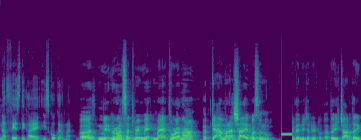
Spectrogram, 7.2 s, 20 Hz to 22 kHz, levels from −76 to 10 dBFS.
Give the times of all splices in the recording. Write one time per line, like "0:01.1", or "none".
0:01.5
0:05.7

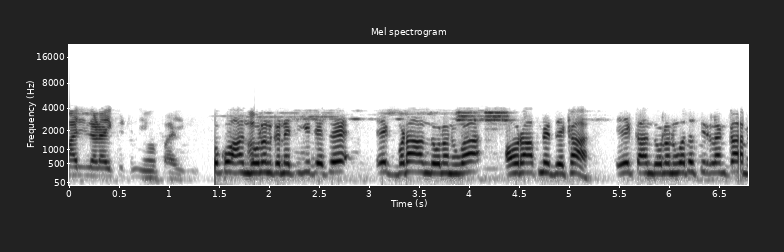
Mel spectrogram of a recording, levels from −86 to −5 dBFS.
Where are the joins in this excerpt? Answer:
0:01.5

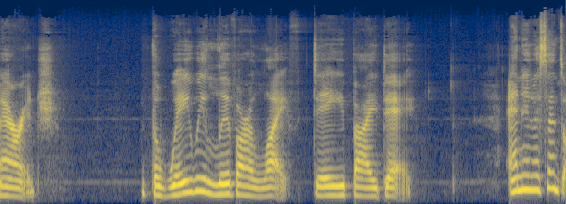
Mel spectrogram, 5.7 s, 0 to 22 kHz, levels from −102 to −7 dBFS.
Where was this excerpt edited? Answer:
0:01.4

